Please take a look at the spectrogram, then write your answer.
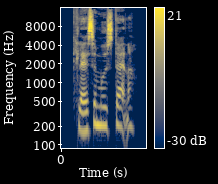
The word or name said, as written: klassemodstander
